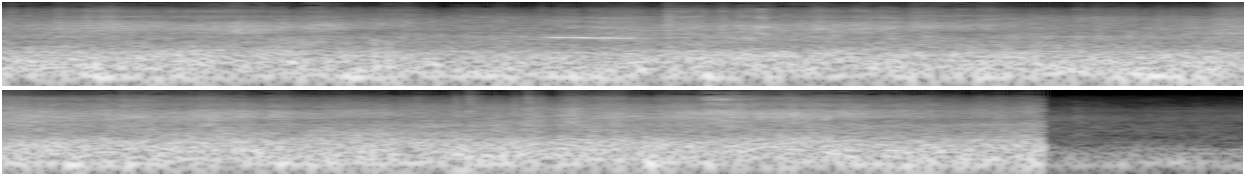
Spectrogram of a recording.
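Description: A long freight train rumbles loudly past close by, its wheels clattering on the rails.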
